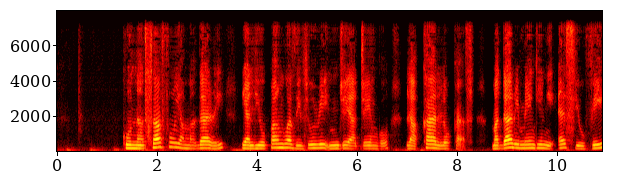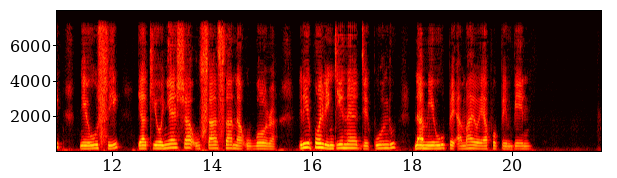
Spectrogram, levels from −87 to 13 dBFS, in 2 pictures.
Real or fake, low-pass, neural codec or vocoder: fake; 7.2 kHz; codec, 16 kHz, 1.1 kbps, Voila-Tokenizer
